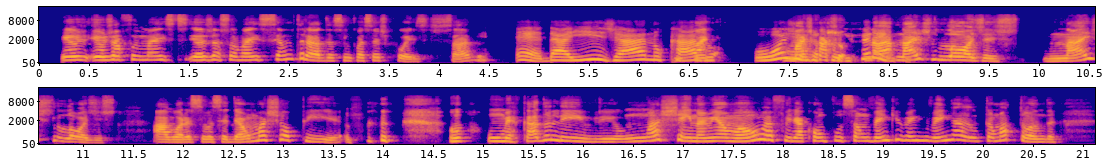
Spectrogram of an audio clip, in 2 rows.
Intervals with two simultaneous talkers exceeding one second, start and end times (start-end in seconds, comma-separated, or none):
7.4-8.8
